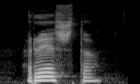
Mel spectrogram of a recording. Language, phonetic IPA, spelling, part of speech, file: Ukrainian, [ˈrɛʃtɐ], решта, noun, Uk-решта.ogg
- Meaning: 1. rest, remainder (that which is left over) 2. change (balance of money returned to a purchaser who handed over more than the exact price)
